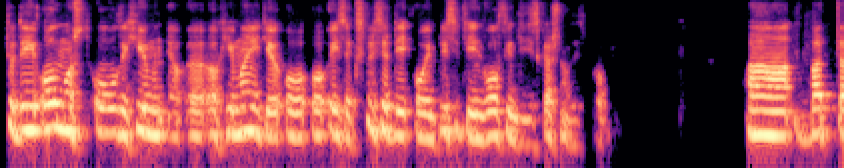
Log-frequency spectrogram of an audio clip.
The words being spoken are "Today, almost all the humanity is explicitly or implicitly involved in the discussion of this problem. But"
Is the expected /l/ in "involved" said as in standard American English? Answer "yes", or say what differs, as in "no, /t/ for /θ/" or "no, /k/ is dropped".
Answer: yes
